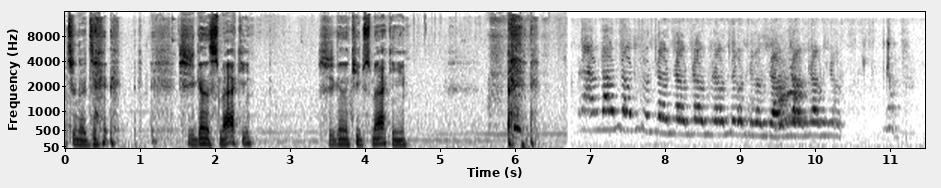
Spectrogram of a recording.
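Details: A domestic cat gives a long, drawn-out meow with a steady tone that dips slightly toward the end. Loud human speech is heard first.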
